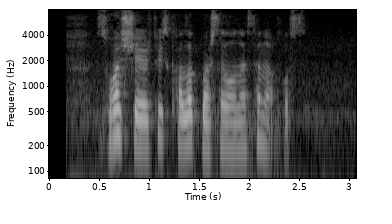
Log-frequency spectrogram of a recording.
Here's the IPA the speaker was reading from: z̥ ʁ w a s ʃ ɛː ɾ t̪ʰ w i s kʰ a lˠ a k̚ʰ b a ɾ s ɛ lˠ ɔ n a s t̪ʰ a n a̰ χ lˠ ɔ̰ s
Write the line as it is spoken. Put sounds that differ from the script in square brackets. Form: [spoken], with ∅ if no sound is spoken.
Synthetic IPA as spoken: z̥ ʁ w a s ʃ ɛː ɾ t̪ʰ w i s kʰ a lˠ a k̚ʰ b a ɾ s ɛ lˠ ɔ n a s t̪ʰ a n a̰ χ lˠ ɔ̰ s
